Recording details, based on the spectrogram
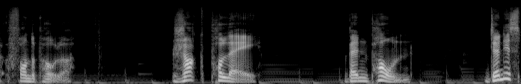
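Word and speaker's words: van de Poele: Antonio ponia Eric fondola a lot of people say vapo but it's actually Eric fondola jacqu po Ben Pon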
